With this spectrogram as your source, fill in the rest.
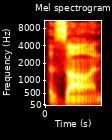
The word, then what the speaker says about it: Azan: We've been corrected that she just says his name wrong. It's Azan. Azan is his name.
